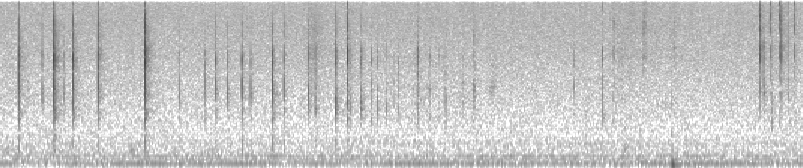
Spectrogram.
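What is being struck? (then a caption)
Handheld game console with glass screen and plastic body. A handheld Nintendo Switch console with a glass screen, plastic body and red and green Joy-Con controllers is held in the hand while its screen is tapped with short nails and fingertips. The result is quiet, sharp, clicky taps scattered irregularly over a low steady hum, with a final cluster of quick taps at the end.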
